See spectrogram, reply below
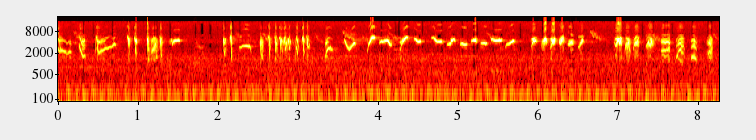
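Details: Rapid ngeriwik song of a Blue-winged leafbird: dense bursts of sharp clicking chirps mixed with bright, rising and falling whistles, delivered almost without pause over a low droning background.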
